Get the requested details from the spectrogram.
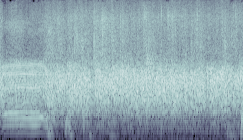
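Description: An audience applauds loudly for a guest on a programme, a dense and steady wash of clapping that holds for about three seconds, with a brief voice heard at the very start.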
